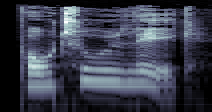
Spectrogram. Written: portoudlæg

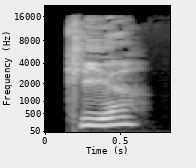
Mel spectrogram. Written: CLEARENDE

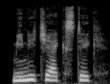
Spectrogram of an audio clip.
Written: minijackstik

